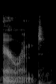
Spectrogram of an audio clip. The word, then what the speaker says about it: Arendt: One way was articulated by the philosopher, I'm going to use the Americanized pronunciation of her name, Hannah Arendt, who grew up in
